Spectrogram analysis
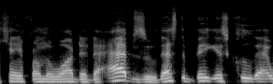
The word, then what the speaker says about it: Abzu: The Abzu, that's the biggest clue that we have is the Abzu. Abz Zu or AB a ab a zu or su. It doesn't matter. It's spelled different ways.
